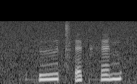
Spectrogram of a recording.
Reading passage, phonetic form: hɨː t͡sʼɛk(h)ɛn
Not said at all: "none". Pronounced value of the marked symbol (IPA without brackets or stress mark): h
